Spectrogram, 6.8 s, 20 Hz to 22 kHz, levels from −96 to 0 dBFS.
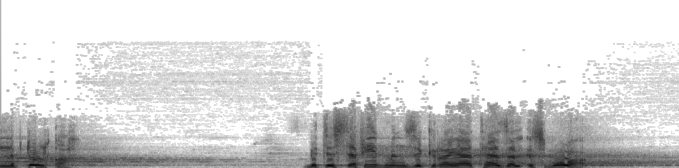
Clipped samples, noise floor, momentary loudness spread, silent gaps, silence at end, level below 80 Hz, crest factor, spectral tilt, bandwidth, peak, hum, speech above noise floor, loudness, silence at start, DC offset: under 0.1%; -50 dBFS; 21 LU; none; 0 s; -62 dBFS; 14 dB; -4.5 dB/octave; 9 kHz; -4 dBFS; none; 36 dB; -14 LUFS; 0 s; under 0.1%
